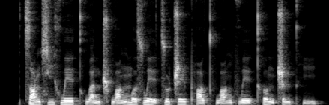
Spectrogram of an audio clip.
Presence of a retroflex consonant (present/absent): present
